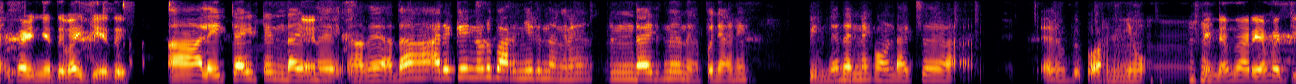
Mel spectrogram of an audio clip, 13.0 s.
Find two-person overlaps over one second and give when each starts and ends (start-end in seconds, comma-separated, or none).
2.2-3.5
